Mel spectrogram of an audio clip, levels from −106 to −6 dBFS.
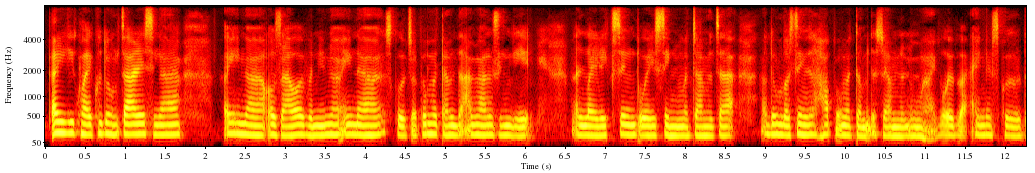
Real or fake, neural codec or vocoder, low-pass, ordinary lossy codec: fake; codec, 16 kHz, 1 kbps, FreqCodec, larger model; none; none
